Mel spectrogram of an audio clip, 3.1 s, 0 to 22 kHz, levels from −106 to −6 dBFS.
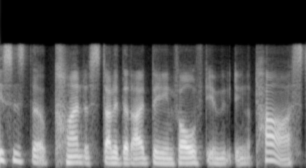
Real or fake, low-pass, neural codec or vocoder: fake; 7.2 kHz; codec, 16 kHz, 0.5 kbps, FunCodec, trained on Chinese and English, 25 frames a second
